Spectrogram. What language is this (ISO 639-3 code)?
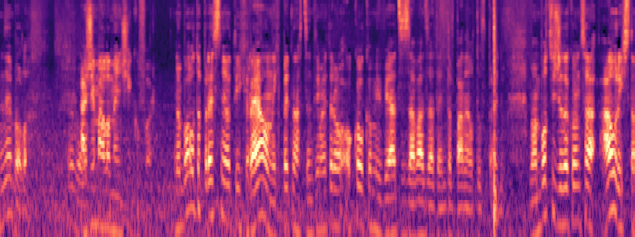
slk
